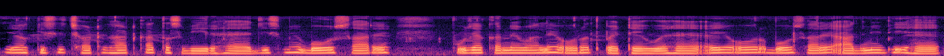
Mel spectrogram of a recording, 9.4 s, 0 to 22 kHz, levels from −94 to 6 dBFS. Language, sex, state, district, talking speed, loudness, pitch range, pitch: Hindi, male, Jharkhand, Palamu, 145 wpm, -15 LUFS, 140-170 Hz, 155 Hz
